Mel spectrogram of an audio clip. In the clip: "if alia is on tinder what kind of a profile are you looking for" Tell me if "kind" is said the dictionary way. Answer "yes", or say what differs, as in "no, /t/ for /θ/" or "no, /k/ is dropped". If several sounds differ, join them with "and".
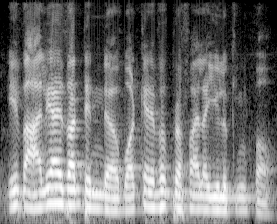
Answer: no, /d/ is dropped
